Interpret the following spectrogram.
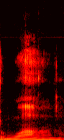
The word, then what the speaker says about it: は: You can hear that the ha are pronounced wa.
